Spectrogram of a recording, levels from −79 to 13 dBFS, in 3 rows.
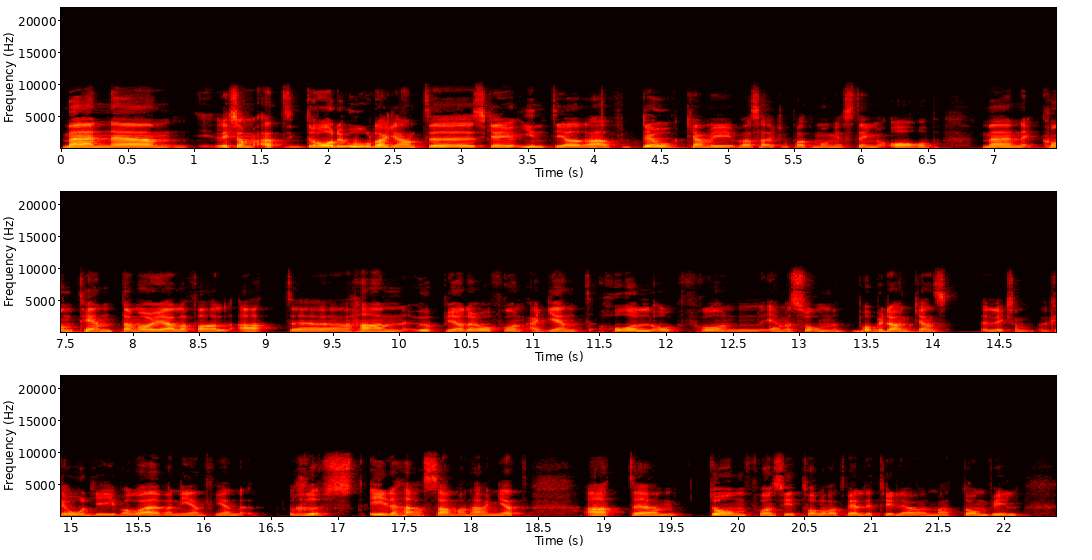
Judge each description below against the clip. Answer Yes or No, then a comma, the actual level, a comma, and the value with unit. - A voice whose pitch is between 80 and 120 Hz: No, low, 130 Hz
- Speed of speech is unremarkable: Yes, average, 180 wpm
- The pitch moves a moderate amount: Yes, average, 4.0 semitones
